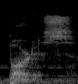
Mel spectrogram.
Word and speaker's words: Bardus: Well, if you mean me, my name is Bardus. – Okay. And how do you spell that? – B-A-R-D-U-S.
